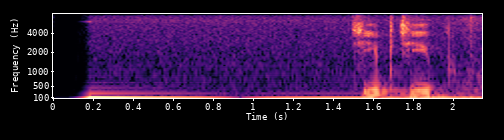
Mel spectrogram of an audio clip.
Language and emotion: Russian, neutral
